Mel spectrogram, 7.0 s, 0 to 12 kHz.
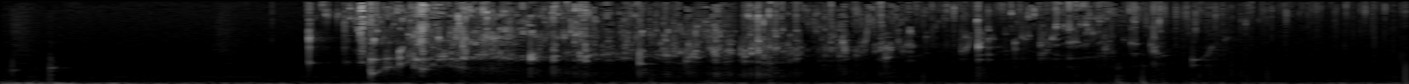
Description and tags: Water in a glass,recorded on the zoom h5 at home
